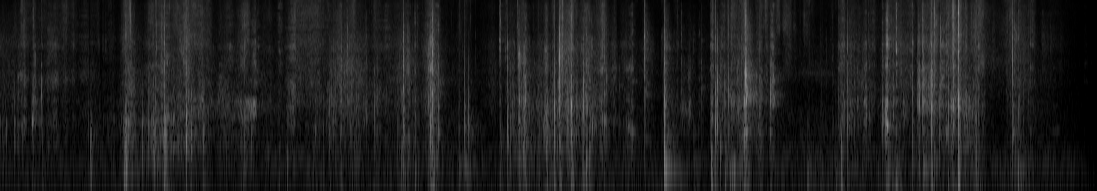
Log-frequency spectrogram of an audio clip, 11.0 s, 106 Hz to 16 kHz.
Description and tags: Opening a small cardboard box. (Recorder: Zoom H2.)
